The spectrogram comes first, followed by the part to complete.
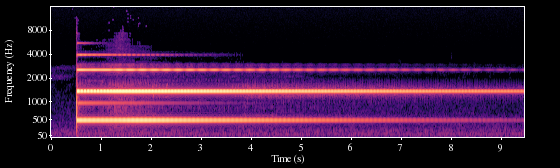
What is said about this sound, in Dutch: Als je de bel hoort, begint de meditatie.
